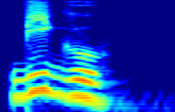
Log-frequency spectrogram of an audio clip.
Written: bigot

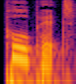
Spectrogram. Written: pulpit

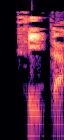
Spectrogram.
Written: cita

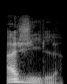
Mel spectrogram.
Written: agile

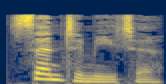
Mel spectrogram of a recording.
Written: centimetre

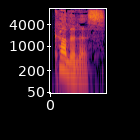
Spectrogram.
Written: colourless

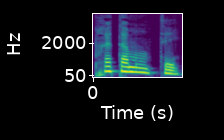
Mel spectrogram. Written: prêt-à-monter

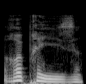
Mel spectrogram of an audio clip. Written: reprise

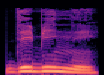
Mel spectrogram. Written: débiner

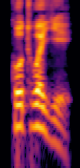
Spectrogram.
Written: côtoyer

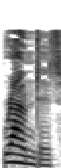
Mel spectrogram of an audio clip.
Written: rounded

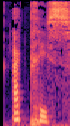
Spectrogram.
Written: actrice

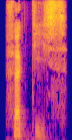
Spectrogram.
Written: factice

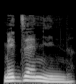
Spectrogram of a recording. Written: mezzanine

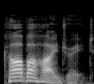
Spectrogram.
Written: carbohydrate

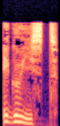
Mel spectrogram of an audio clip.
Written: égoïste

